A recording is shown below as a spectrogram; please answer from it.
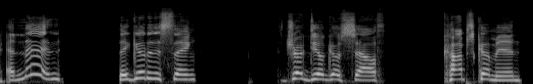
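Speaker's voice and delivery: normal talking voice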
